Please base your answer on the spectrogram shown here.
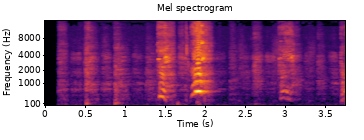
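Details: Begging dog gives short, sharp whimpers and yelps in brief bursts, a louder high squeal near the middle, with soft breathy sounds between and near silence around them.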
